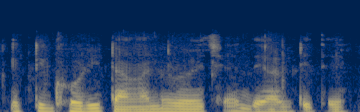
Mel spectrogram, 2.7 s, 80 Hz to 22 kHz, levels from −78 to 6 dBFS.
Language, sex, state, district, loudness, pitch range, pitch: Bengali, male, West Bengal, Alipurduar, -17 LUFS, 90-105 Hz, 95 Hz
